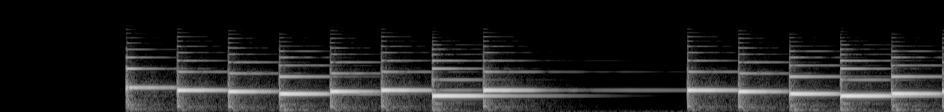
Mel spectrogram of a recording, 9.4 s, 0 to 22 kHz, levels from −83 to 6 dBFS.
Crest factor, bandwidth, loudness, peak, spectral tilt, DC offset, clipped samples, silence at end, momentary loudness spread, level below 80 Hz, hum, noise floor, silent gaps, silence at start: 12 dB; 6 kHz; -15 LUFS; -2 dBFS; -5.5 dB/octave; under 0.1%; under 0.1%; 0 s; 10 LU; -58 dBFS; none; -49 dBFS; none; 1.25 s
